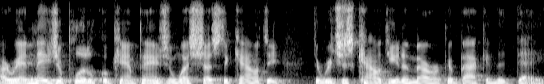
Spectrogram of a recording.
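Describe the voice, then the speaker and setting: Keeping very even loudness, a man at medium pitch speaks at a fairly quick pace with ordinary pitch variation. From New York City (Bronx). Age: 70s. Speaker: trend forecaster and publisher. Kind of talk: interview. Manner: animated.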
